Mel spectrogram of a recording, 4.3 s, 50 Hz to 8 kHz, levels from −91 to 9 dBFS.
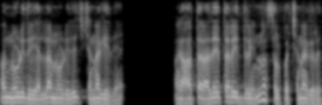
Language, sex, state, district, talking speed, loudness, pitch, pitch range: Kannada, male, Karnataka, Bellary, 180 wpm, -24 LUFS, 125 Hz, 115-135 Hz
